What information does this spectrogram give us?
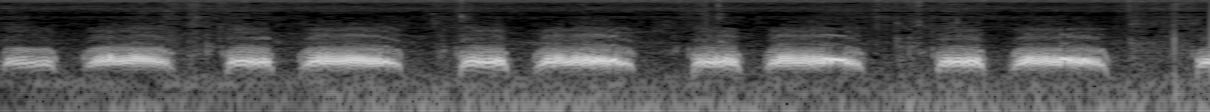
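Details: Spotted dove cooing in a full set of Chiêu, Thúc and Gù styles: rapid paired hollow coos, short then longer, repeated steadily about once a second over a faint low hum.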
